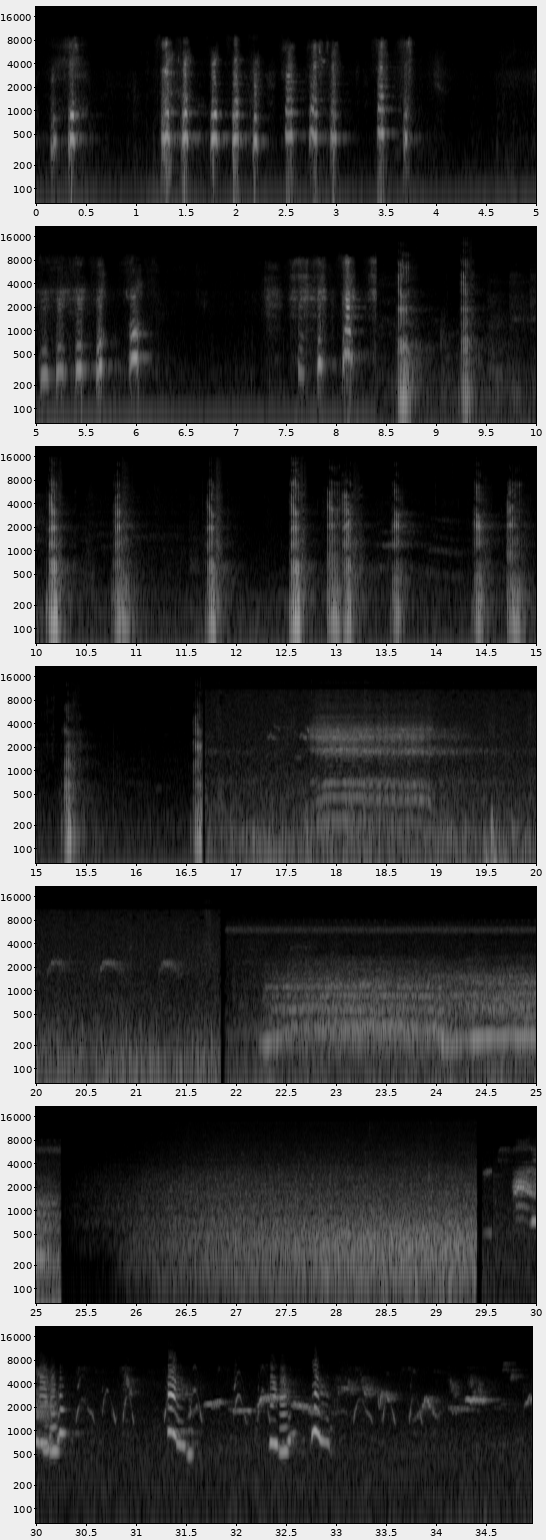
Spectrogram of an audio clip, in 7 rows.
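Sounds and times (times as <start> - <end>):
pig grunting: 11.7 - 13.8.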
